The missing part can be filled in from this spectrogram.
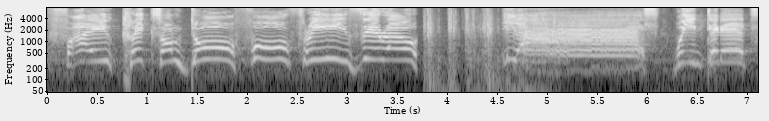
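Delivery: very high, loud triumphant cheering shout.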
